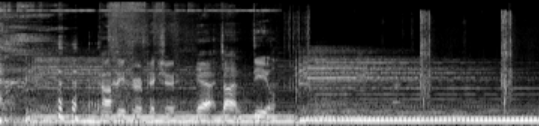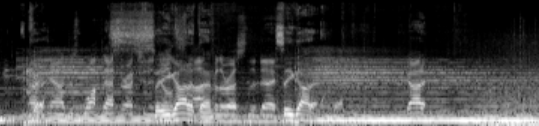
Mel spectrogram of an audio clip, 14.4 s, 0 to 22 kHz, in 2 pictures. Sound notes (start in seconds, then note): 0.0 laughs; 5.6 camera clicking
